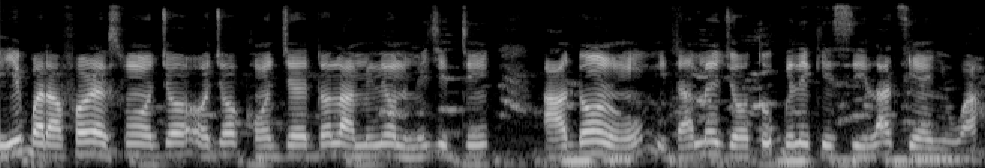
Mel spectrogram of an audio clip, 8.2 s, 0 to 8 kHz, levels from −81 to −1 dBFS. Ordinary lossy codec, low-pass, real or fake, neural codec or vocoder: none; 7.2 kHz; real; none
